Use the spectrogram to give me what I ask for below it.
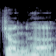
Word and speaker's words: Zheng He: And actually what we actually ended up doing was following the footsteps of the famous Chinese explorer 15th century Zheng He, which is spelt Zheng He. So if you're English, you might recognize it, pronounced Zheng He.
